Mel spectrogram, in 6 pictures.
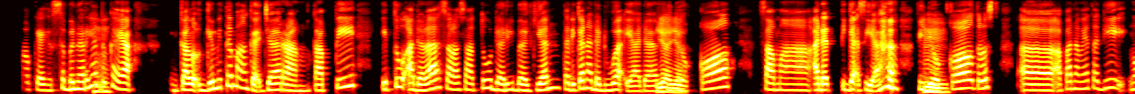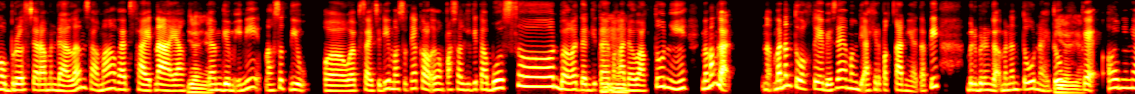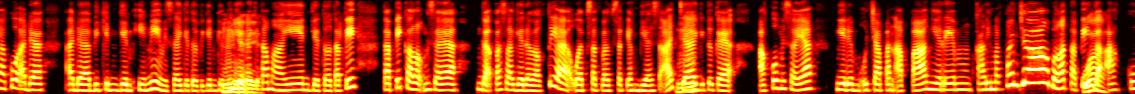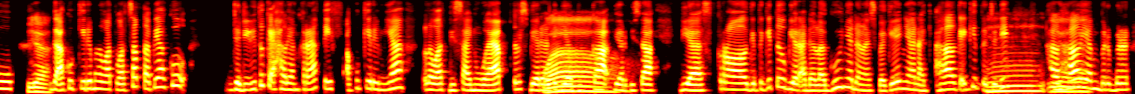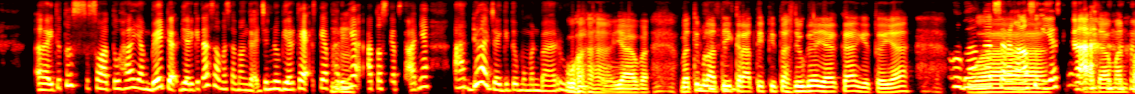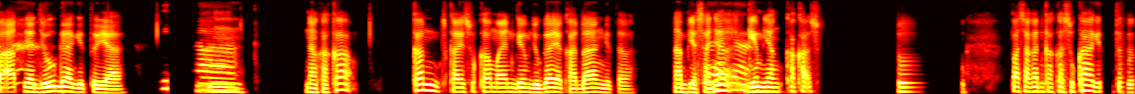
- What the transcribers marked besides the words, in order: in English: "video call"; tapping; chuckle; in English: "video call"; in English: "website"; in English: "website"; in English: "website-website"; in English: "scroll"; laughing while speaking: "Wah"; chuckle; chuckle; other background noise
- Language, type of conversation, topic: Indonesian, podcast, Apa ritual sederhana yang membuat kalian merasa lebih dekat satu sama lain?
